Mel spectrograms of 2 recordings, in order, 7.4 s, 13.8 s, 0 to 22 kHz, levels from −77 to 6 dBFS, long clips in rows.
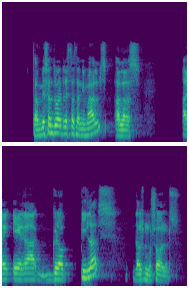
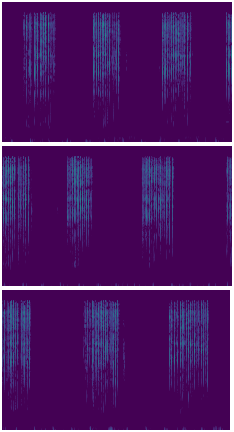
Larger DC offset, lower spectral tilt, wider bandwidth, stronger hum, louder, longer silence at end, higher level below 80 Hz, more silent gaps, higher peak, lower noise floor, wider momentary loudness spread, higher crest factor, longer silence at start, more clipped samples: neither; first, -5 dB/octave vs 5.5 dB/octave; second, 8 kHz vs 17 kHz; neither; first, -17 LUFS vs -35 LUFS; second, 0.2 s vs 0.4 s; first, -58 dBFS vs -80 dBFS; first, 3.35-3.59 s vs none; first, 0 dBFS vs -8 dBFS; second, -55 dBFS vs -79 dBFS; about the same, 12 LU vs 10 LU; second, 16 dB vs 32 dB; first, 0.6 s vs 0.4 s; neither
